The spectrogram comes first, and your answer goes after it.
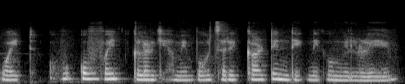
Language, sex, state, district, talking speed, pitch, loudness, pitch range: Hindi, female, Arunachal Pradesh, Papum Pare, 205 wpm, 215 Hz, -19 LUFS, 205-245 Hz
